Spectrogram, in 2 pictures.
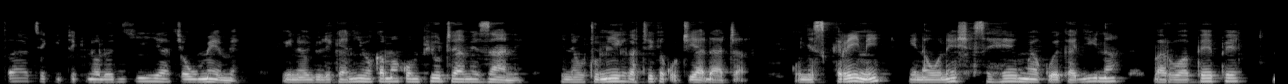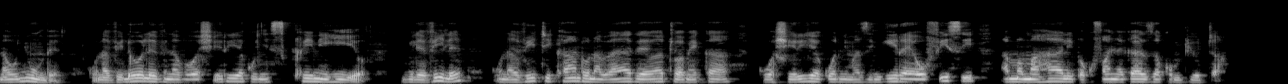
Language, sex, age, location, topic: Swahili, male, 18-24, Mombasa, government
